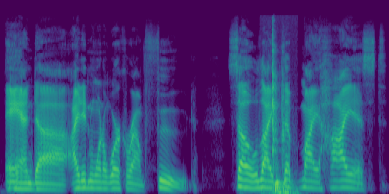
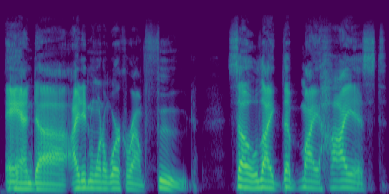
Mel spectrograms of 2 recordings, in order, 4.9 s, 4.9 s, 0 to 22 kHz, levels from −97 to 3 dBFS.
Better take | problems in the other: second | keyboard typing; loud; at 3.5 s; peak level with the speech

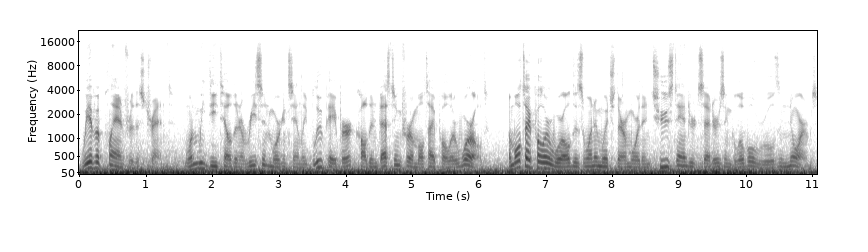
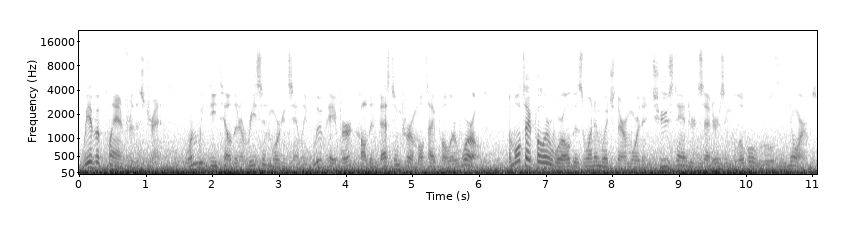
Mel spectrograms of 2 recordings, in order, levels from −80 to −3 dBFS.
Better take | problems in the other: first | wind noise on the microphone; heavy; 2 dB below the speech; occasional gusts in the first

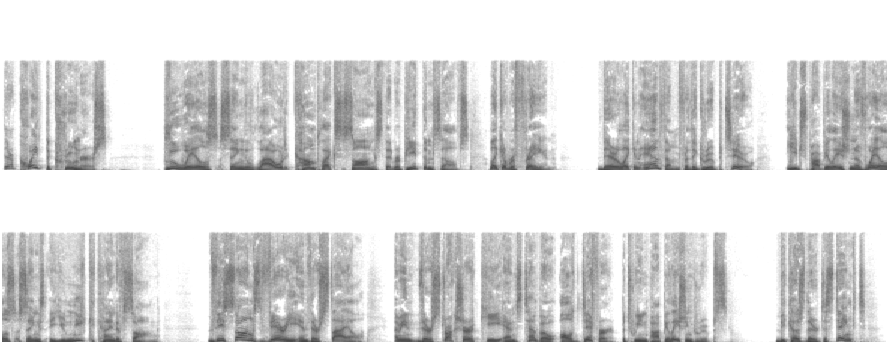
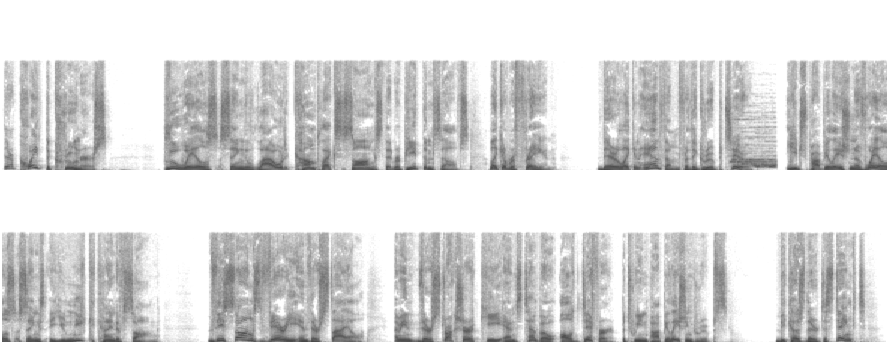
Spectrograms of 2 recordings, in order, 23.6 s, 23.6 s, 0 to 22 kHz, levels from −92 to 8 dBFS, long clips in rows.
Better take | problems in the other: first | phone ringing; noticeable; at 9.5 s; peak 5 dB below the speech

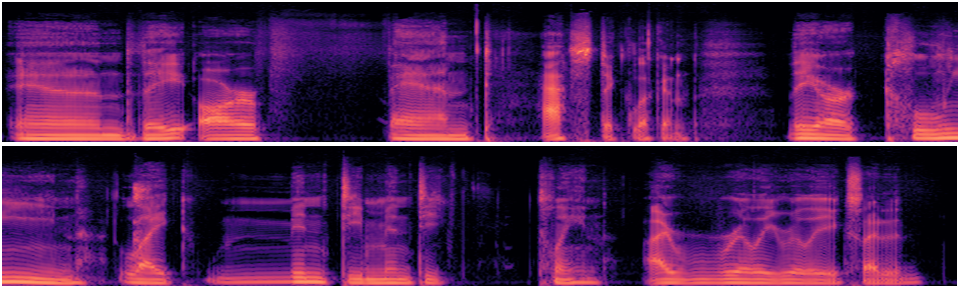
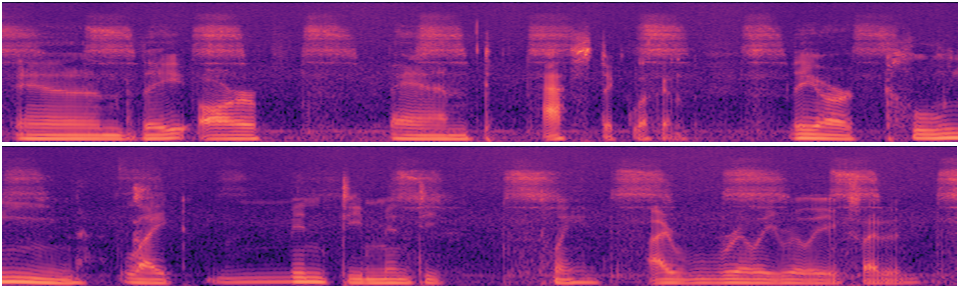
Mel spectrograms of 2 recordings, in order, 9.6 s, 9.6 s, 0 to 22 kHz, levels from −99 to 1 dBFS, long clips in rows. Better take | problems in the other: first | hiss; loud; throughout; 3 dB below the speech

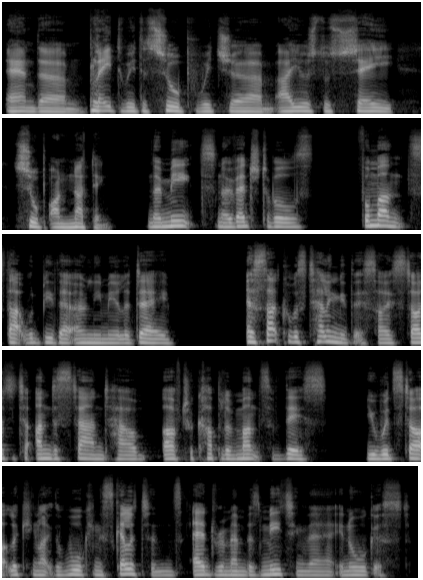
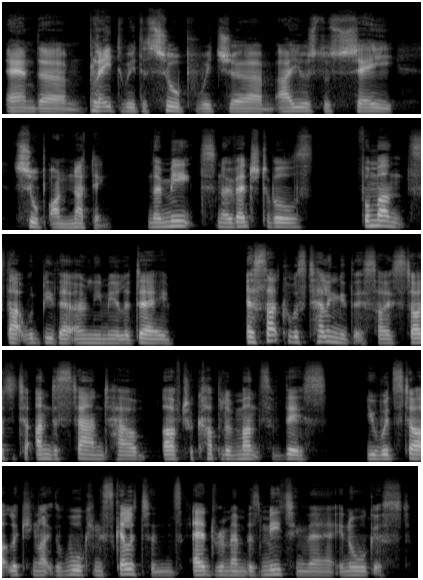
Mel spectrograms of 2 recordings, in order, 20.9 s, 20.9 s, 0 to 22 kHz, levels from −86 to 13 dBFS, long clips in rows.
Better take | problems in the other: first | thin; somewhat; fading below 300 Hz

